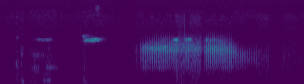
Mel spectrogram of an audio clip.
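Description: A pickerel frog gives a low, rasping snore that rolls on for about a second, like a soft meow.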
